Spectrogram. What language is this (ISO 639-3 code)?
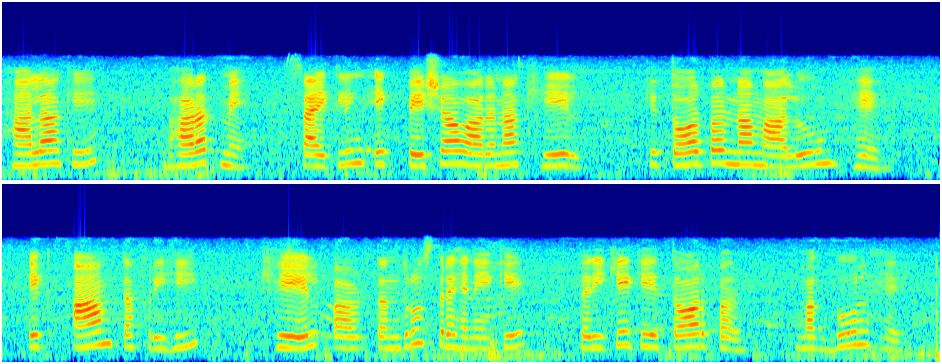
urd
